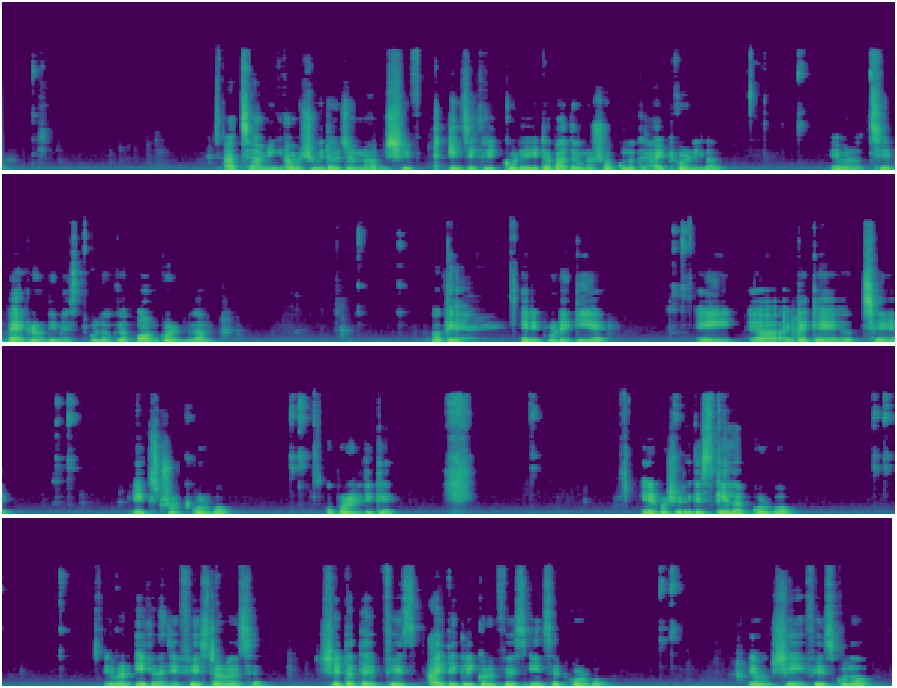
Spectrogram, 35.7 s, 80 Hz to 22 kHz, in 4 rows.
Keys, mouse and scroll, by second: 2.5 scroll down 2, 2.6 scroll up 1, 2.6 scroll down 1, 2.8 middle click, 3.3 alt+z, 4.7 shift+h, 6.4 scroll down 3, 6.6 scroll up 1, 8.0 click, 11.2 KP_1, 12.2 scroll up 1, 12.6-15.1 shift+middle drag, 19.3 middle click, 23.2 click, 27.4-31.1 middle drag.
